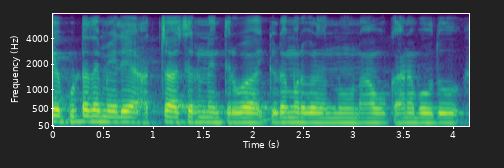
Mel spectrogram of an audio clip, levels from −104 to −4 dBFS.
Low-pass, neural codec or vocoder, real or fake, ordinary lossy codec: 7.2 kHz; none; real; none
